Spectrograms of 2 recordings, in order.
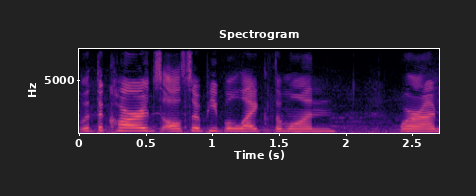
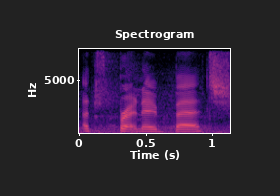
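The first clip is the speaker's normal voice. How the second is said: put-on Valley girl voice; 4 dB quieter than usual. Shown as a demonstration. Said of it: "You gotta say it like a Valley girl".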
